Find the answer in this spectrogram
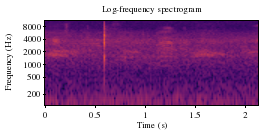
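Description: A cricket ball struck by a bat: one sharp crack about half a second in. Crows caw in the background.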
